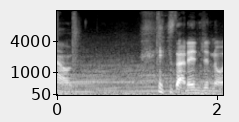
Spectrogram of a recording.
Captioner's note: car revving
